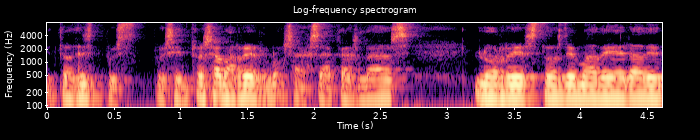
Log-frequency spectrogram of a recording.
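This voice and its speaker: A man talks at a fairly slow pace with a fairly high pitch. His intonation is fairly even, and there is noticeable background noise. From Spain, Sanabria (Zamora). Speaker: retired gravedigger. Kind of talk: interview. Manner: halting.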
